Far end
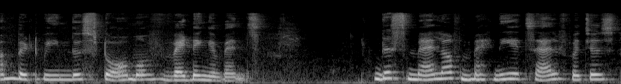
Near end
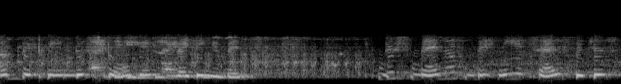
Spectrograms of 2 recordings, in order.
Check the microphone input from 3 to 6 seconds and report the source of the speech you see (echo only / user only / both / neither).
echo only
